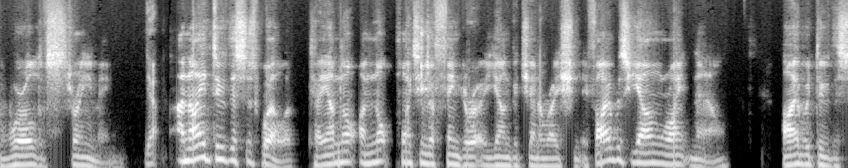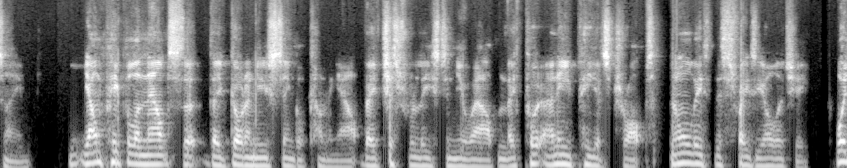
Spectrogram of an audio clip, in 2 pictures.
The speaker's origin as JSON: {"language": "English", "country": "United Kingdom", "tie": "born or raised there", "said": "growing up in Britain as I did at that time"}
